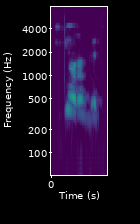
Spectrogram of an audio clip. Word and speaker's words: Jürgen: Nah ini Jürgen ya, biasanya kalau J di Jerman itu pakai dibacanya Y, Jürgen.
